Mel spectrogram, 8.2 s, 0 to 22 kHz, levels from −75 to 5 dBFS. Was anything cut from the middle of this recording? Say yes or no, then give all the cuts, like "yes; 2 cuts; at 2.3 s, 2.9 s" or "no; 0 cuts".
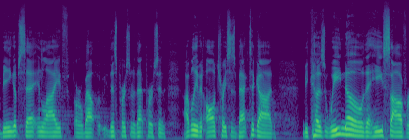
no; 0 cuts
